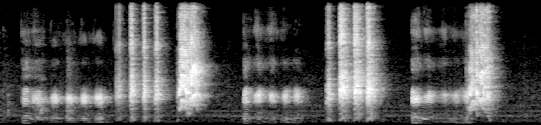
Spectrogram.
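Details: Quaker parrots kept as pets, chattering and mimicking in a small room: quick runs of clipped tonal notes, each run ending in a harsh broadband squawk, repeated three times.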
